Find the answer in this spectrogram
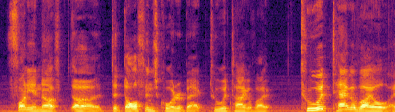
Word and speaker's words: Tagovailoa: We're kind of switching sports here, but funny enough, the Dolphins quarterback Tua Tagovailoa.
